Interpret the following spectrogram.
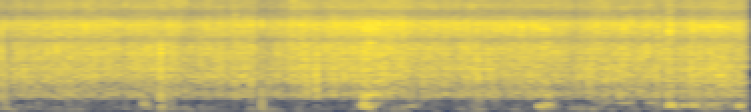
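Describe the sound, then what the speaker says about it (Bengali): Potatoes, stalks and vegetables frying in a pan for a Bengali greens dish, a steady close sizzle broken by the scrape and clatter of stirring. "তো সমস্ত কিছু এইভাবে নাড়াচাড়া করে নিচ্ছি, আমি নাড়াচাড়া করে ভেজে নিচ্ছি।"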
